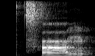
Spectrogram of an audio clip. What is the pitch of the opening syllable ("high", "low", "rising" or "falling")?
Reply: rising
